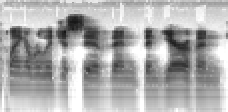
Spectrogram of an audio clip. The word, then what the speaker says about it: Yerevan: I want Yerevan. I hope I'm pronouncing that correctly, which lets your apostles choose any promotion. – Yerevan, yes.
